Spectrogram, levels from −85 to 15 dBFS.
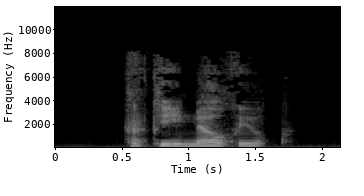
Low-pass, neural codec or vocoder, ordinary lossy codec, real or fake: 10.8 kHz; codec, 44.1 kHz, 1.7 kbps, Pupu-Codec; MP3, 32 kbps; fake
